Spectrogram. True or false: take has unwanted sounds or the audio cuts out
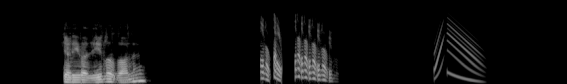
true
